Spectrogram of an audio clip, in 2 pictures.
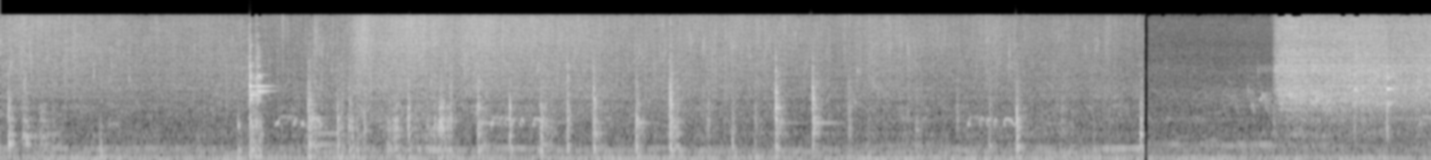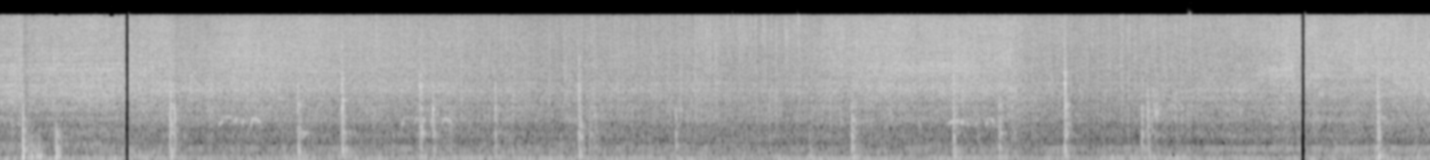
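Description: Minced garlic frying in oil in a nonstick pan, with a wooden spatula scraping and tapping against the pan as it is stirred. About halfway through, raw chicken pieces go in and the sizzle becomes louder and steadier, while the spatula keeps knocking.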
